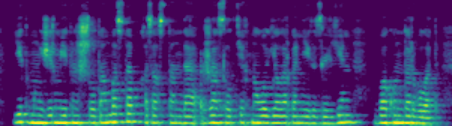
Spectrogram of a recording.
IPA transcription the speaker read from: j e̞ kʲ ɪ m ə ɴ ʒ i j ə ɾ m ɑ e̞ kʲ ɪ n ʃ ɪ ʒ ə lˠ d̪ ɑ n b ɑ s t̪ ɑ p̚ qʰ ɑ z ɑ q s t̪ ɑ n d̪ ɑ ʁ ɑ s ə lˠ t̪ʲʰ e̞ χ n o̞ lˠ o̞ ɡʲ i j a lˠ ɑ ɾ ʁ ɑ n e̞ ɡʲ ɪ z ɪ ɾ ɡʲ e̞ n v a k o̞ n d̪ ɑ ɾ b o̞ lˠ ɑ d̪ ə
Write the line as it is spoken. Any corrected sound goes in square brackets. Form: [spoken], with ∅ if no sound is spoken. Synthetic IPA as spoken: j e̞ kʲ ɪ m ə ɴ ʒ i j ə ɾ m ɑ e̞ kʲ ɪ n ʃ ɪ ʒ ə lˠ d̪ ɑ n b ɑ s t̪ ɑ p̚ qʰ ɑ z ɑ q s t̪ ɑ n d̪ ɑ [ʒ] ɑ s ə lˠ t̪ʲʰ e̞ χ n o̞ lˠ o̞ ɡʲ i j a lˠ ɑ ɾ ʁ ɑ n e̞ ɡʲ ɪ z ɪ [l] ɡʲ e̞ n v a k o̞ n d̪ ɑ ɾ b o̞ lˠ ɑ d̪ ə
